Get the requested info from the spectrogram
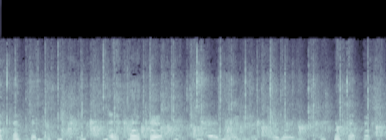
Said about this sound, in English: A big round of applause.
